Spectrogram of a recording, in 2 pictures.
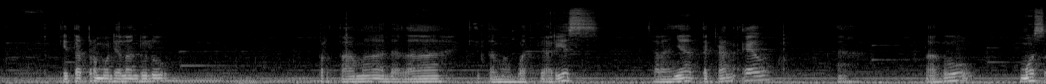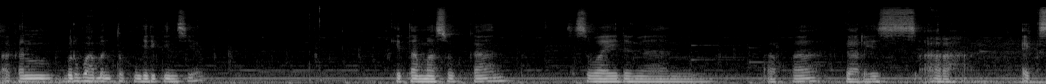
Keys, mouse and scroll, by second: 3.6 typing, 13.5-14.2 typing.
